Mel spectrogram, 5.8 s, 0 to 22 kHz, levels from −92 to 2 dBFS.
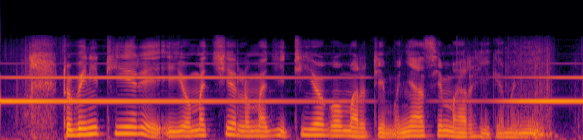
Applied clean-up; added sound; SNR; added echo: none; Wind instrument, woodwind instrument; 2 dB; none.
